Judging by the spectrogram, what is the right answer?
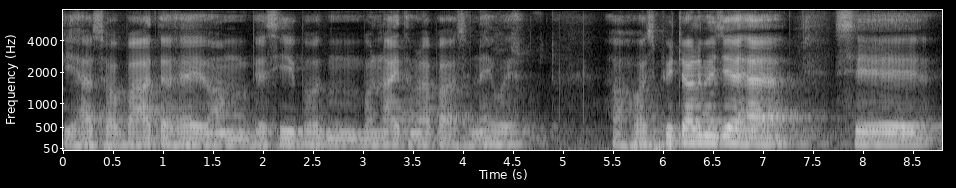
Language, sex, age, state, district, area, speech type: Maithili, male, 60+, Bihar, Samastipur, rural, spontaneous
